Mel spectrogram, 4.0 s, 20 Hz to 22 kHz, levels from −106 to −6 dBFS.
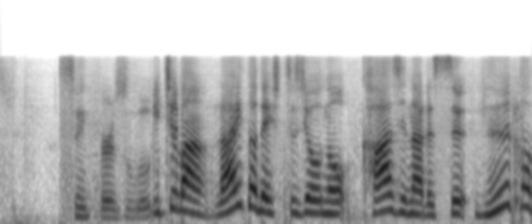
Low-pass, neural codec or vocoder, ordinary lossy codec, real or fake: none; codec, 16 kHz, 0.7 kbps, FocalCodec; none; fake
